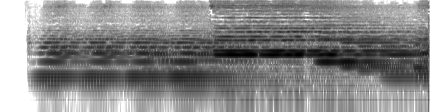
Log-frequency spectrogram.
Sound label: Ashibue fl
